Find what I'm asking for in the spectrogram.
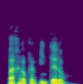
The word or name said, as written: Pajaro Carpintero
